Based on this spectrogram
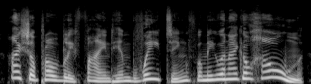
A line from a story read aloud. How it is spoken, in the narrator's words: cried Huey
